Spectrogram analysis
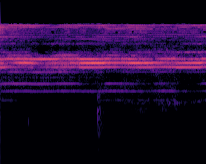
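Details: A steady high-pitched electronic tone from a Dolphin Neurostim point stimulator device as it is switched on, before treatment with ear electrodes.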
